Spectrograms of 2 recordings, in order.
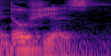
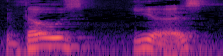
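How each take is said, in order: First: Those ends in a zh sound. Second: Those ends in a plain z sound. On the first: "you would say" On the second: "instead of saying"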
